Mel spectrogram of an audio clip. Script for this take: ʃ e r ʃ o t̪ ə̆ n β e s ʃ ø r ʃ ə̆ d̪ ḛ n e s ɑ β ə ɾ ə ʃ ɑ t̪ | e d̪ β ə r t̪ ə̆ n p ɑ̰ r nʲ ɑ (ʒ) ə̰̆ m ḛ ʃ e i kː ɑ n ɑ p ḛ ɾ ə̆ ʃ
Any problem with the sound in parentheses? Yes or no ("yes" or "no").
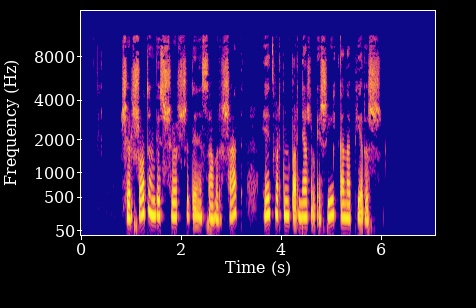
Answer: no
